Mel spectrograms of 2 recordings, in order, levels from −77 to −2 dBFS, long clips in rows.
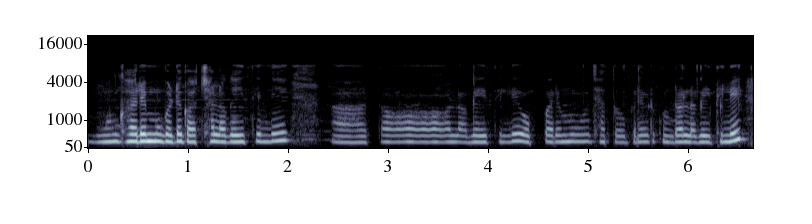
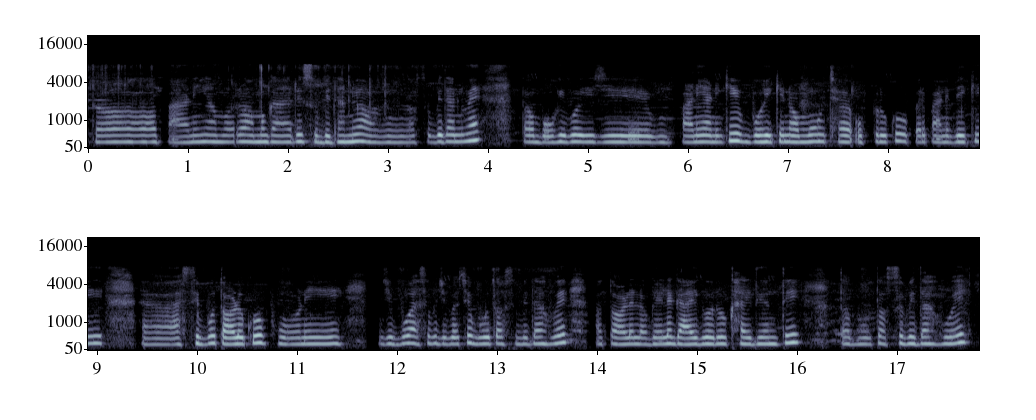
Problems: constant background noise, continuous background conversations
